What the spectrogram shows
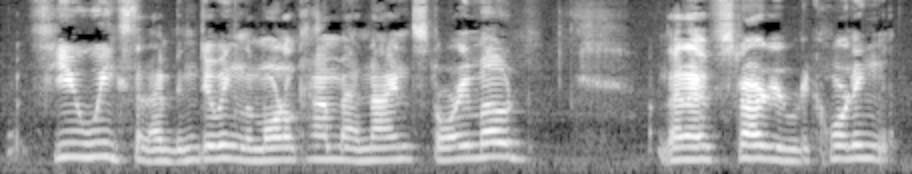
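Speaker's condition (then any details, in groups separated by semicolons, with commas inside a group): Cerebral palsy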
